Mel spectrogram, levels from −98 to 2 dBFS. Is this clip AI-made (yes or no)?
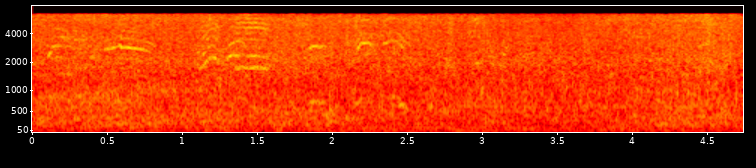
yes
